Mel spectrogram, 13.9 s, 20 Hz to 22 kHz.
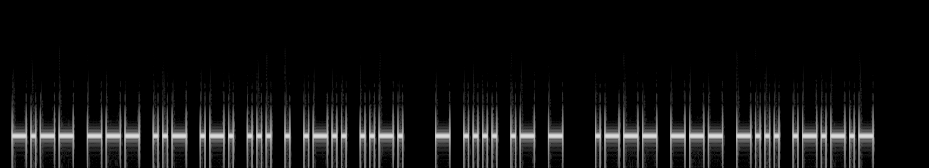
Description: Morse code, heard as a keyed tone, about 17 wpm, 700 Hz. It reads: YOURSELF THAT JOB.
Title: Sentences from Top 1100 Words 17wpm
